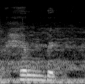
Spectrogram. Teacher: The D sound between N and B is removed. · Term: consonant deletion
